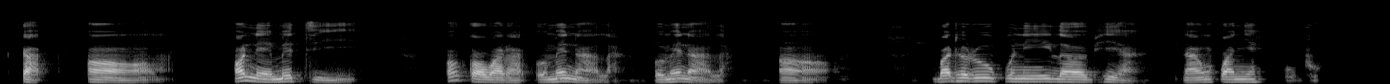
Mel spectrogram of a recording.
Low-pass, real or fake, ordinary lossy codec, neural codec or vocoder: none; real; none; none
